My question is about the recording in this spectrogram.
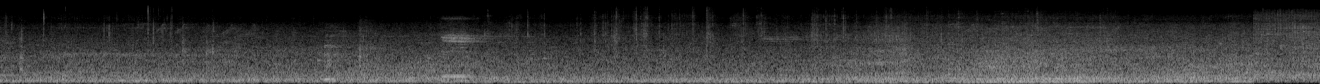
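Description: Steady road-traffic noise with scattered small clicks, swelling a little about ten seconds in.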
